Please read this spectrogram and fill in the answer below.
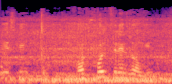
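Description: People talking over a steady low background hum; the speech is not made out into words.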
